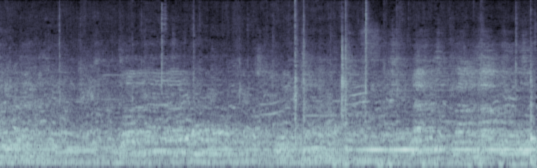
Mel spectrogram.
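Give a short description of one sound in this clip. A metal spatula scrapes and taps on a hot pan.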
